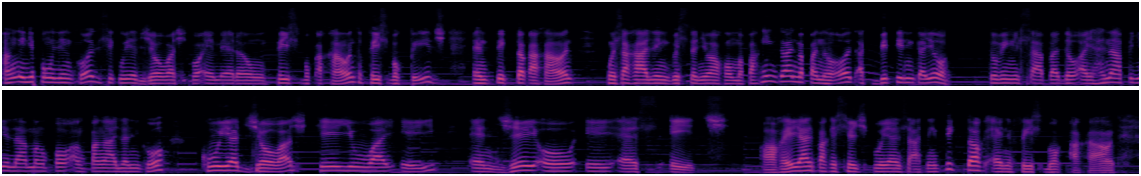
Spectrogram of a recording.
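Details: Adult male speaker; normal speech.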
